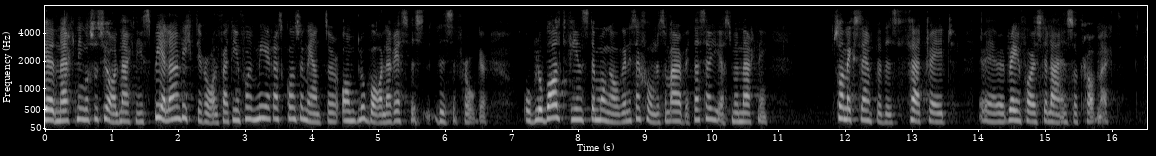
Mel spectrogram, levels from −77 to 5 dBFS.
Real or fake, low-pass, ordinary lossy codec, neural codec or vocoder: real; 7.2 kHz; AAC, 32 kbps; none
